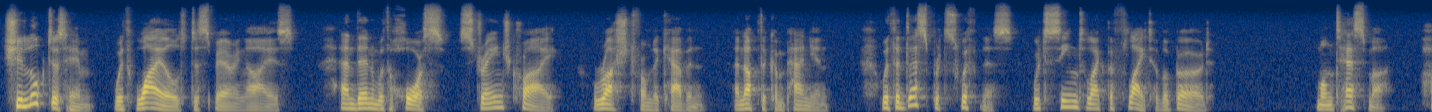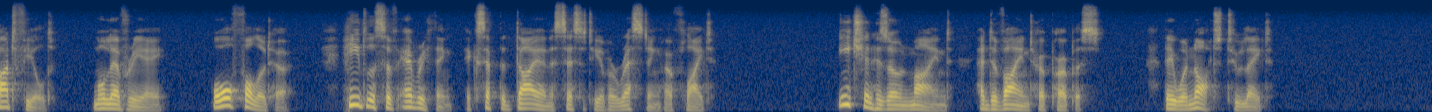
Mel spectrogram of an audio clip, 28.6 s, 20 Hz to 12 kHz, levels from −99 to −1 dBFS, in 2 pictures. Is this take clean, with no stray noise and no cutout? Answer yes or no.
yes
